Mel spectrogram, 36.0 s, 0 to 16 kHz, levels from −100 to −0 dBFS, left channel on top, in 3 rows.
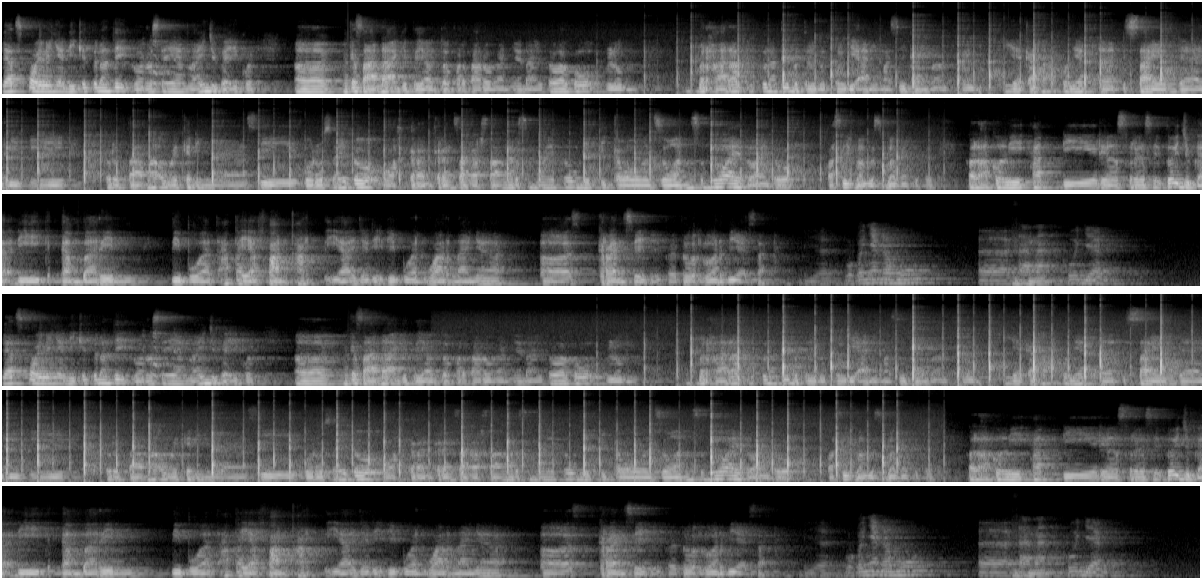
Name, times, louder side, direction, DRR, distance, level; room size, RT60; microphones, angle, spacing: voice 1, 0.0-2.5 2.9-6.3 6.9-12.6 13.0-19.9 20.3-21.3 21.7-25.4 25.7-29.0 29.4-31.7 34.2-34.5, left 3 dB, 40° left, 10 dB, 0.5 m, -33 dB
voice 2, 1.5-1.8 4.7-5.2 9.5-9.8 21.6-22.0 32.0-33.2 33.8-35.0, equal, 5° left, 2 dB, 1.7 m, -48 dB
Tap, 5.9-21.4, right 5 dB, 25° right, 0.4 m, -37 dB
13.5 x 9.1 x 8.3 m, 1.1 s
head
